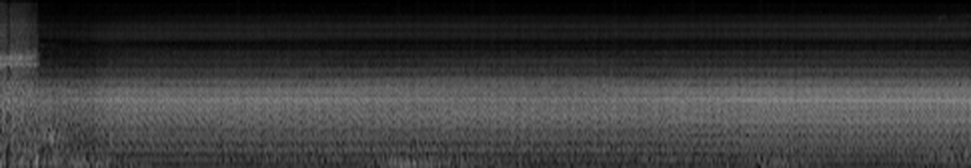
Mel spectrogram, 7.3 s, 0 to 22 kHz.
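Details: LM386 micro power amplifier on a bench supply at 5 V: constant buzzy hum with thin hiss; fixed by adding a 10 µF capacitor on the supply line.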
